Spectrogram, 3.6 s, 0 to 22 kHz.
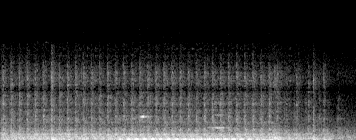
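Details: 1986 Yamaha G1 gas two-stroke golf cart that shut down while driving; fuel smells like diesel. Starter spins it in an uneven chatter about three times a second but it never fires; clogged carburettor.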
